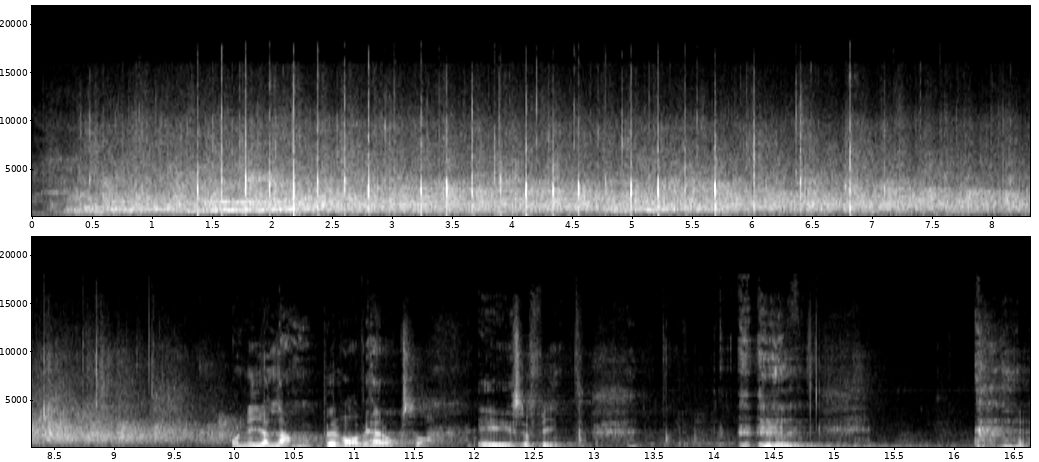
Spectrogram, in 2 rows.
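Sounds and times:
audience applause: 0.0 - 10.1
speech: 10.1 - 13.0, 14.3 - 14.9.

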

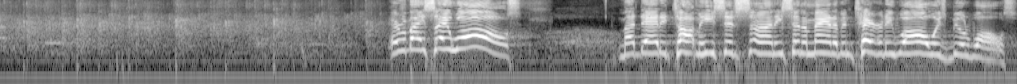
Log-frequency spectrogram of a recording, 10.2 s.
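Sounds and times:
audience clapping: 0.0 - 4.6
speech: 3.9 - 5.3, 6.2 - 10.1.

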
